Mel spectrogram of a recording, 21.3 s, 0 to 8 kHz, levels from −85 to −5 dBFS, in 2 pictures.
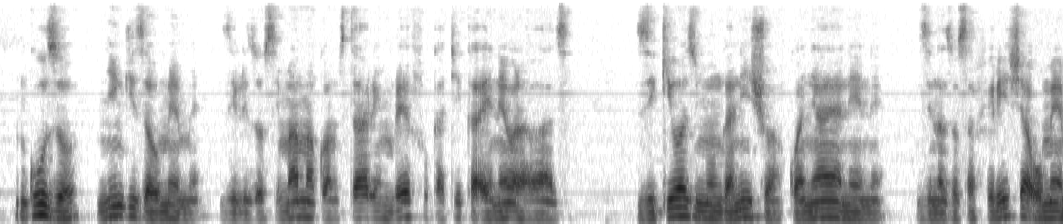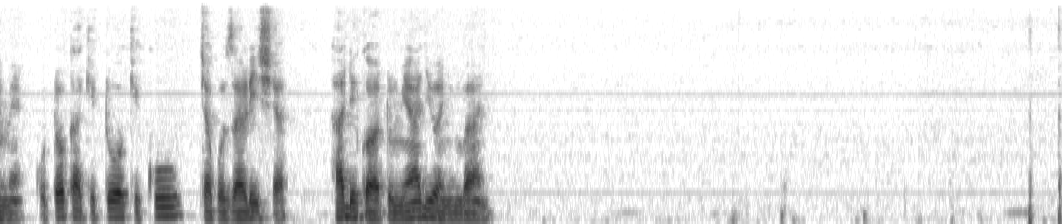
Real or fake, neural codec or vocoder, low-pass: real; none; 7.2 kHz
